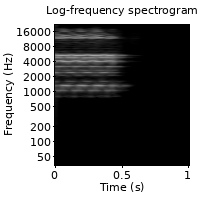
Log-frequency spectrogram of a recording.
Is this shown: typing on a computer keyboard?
no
